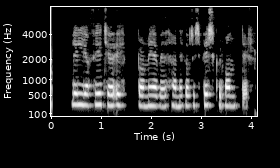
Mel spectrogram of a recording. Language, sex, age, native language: Icelandic, female, 11, Icelandic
